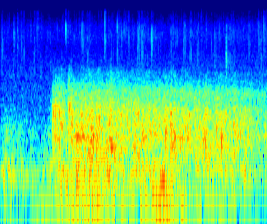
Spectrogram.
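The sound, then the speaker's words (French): Steady heavy rain hisses, then a sudden loud thunderclap bursts in and rolls on as a sustained rumble beneath the downpour. No voices are present. “Tout à coup, un puissant éclair illumine sa chambre.”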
